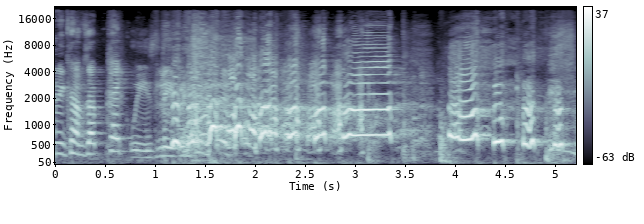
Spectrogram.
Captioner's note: all laughing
